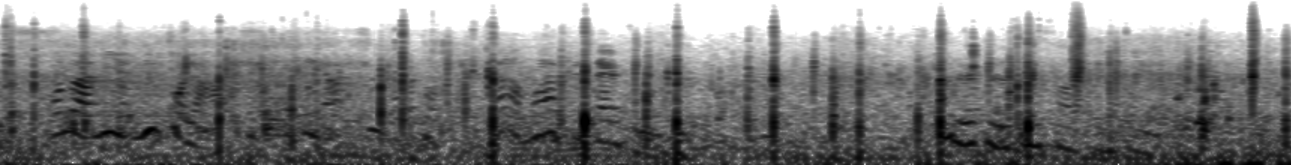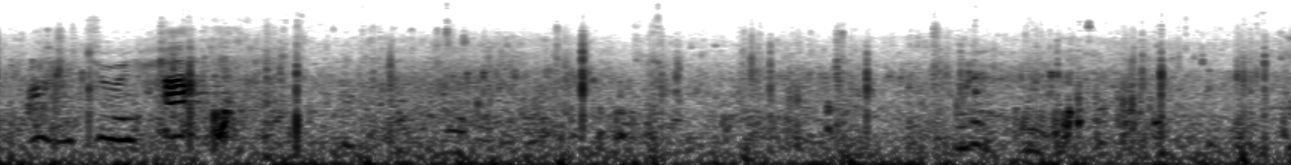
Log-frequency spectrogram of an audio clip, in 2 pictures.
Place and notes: Novigrad, Croatia - and again, and so on, at dawn ...
the same circular path with bicycle, this year prolonged all the way to the fisherman boats harbour ... seagulls, waves, swimmers at dawn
